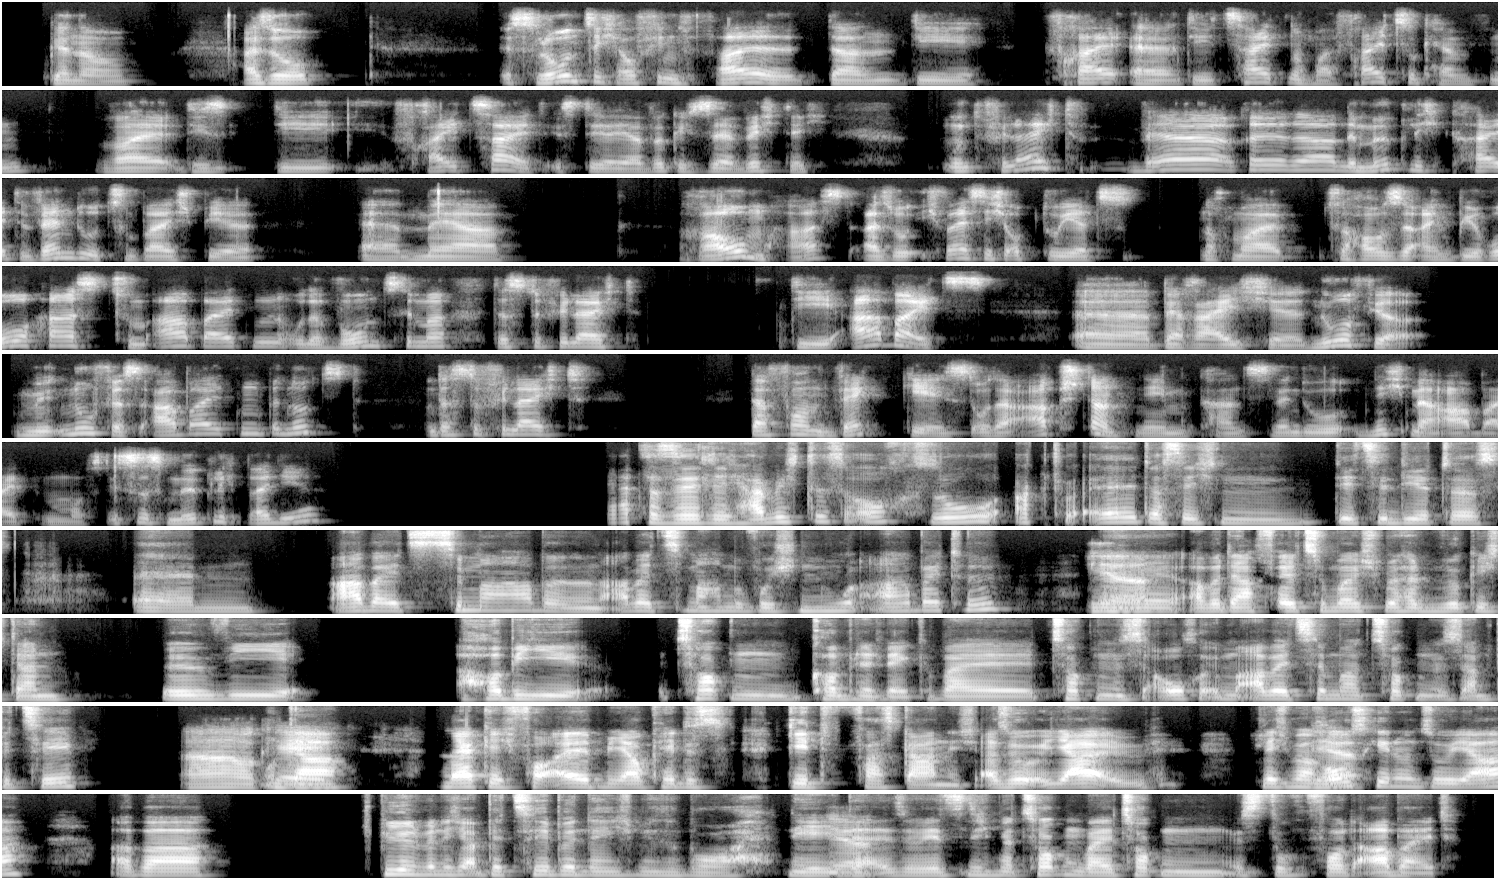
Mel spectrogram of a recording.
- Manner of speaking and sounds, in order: tapping
- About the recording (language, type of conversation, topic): German, advice, Wie kann ich im Homeoffice eine klare Tagesstruktur schaffen, damit Arbeit und Privatleben nicht verschwimmen?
